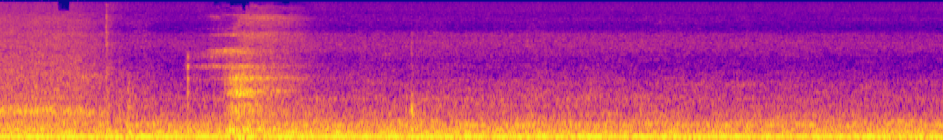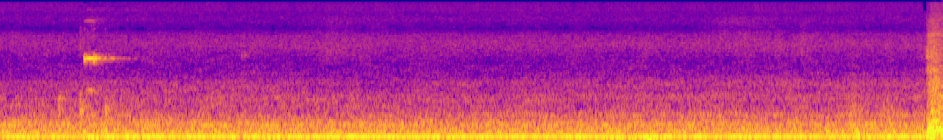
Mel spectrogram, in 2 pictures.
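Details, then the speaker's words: Electric fan on low speed after the motor shaft was cleaned of seized old grease and re-lubricated; the fault was the grease, not the capacitor. Steady low hum and smooth whir with no rubbing. Normal fan operation. "약품 에서도 잘 돌아가네요 소음도 없고 부드럽게 회전합니다"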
